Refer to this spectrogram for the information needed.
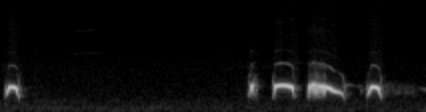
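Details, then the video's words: Spotted dove used as a decoy to excite wild doves: a single short coo, a pause of two seconds, then a phrase of two brief coos, a drawn-out descending coo and a short final note. "Chim Cu Mồi Gù Thúc Bổi Nghe Hăng Nên Và Rất Siêng Gáy"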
